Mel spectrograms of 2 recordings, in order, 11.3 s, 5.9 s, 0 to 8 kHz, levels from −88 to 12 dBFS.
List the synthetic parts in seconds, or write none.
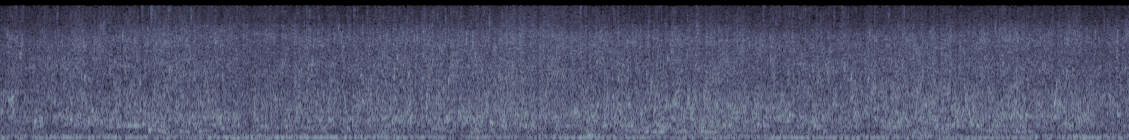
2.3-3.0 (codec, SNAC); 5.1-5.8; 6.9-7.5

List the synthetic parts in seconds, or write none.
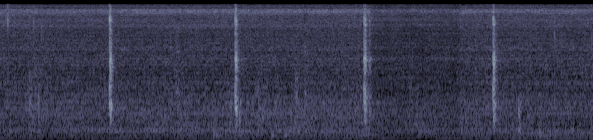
3.7-4.6 (codec, DAC)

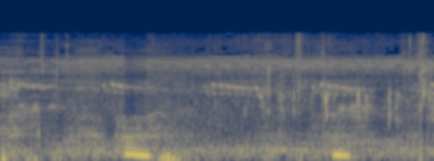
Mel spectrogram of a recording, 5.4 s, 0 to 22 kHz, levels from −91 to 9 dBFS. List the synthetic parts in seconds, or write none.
0.0-0.7 (codec, SNAC)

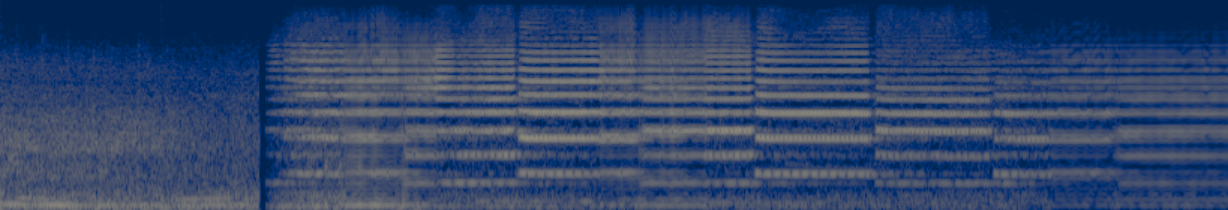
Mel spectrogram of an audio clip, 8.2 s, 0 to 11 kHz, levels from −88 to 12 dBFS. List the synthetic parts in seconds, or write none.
2.3-2.9 (vocoder, BigVGAN v2); 4.0-4.7; 7.0-8.2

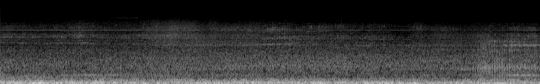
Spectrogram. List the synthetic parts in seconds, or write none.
1.5-2.6 (autoencoder, DAC-VAE); 4.1-4.9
